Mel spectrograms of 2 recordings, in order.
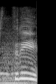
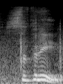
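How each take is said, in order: First: No vowel is heard after the s. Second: A full vowel is heard after the s. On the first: This is how the word is read. "पढ़ते इसको स्त्री हैं" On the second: This is how the word is written. "लिखते हम सत्री हैं"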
